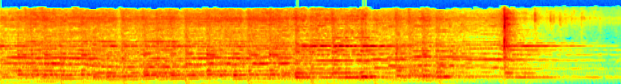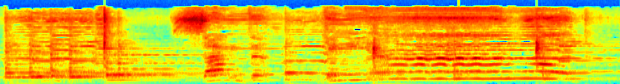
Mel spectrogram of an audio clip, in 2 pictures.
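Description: Kashmiri Sufi folk ensemble playing: a bowed sarangi carries the melody over a plucked rabab, harmonium and a steady hand-drum beat. The music thins out briefly about six seconds in, then a male voice comes in singing over the instruments.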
